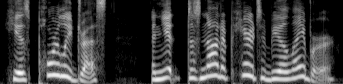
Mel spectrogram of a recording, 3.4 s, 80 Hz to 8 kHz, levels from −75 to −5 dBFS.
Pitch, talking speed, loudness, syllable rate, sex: 290 Hz, 225 wpm, -18 LUFS, 6.2 syllables/s, female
